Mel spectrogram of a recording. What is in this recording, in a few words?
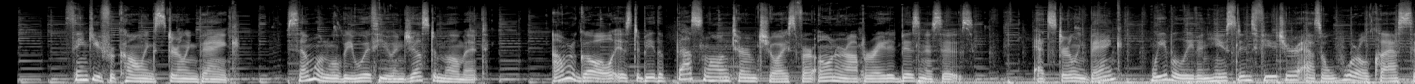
Custom On Hold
